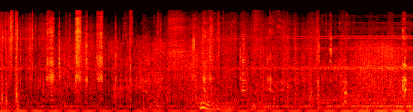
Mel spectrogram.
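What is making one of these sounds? A man groans and strains in pain.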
